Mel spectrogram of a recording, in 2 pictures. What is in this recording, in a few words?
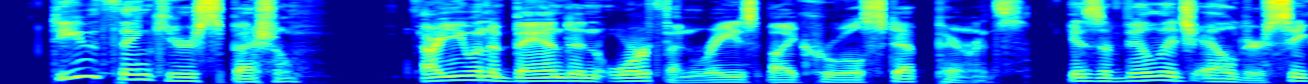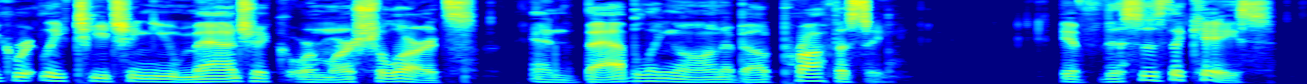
PSA Vocal; A warning for Gamers; CHOSEN ONE SYNDROME PSA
